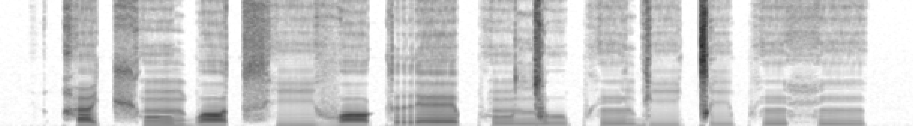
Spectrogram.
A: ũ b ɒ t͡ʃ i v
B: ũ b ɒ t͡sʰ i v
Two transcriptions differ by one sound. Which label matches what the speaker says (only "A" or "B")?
B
